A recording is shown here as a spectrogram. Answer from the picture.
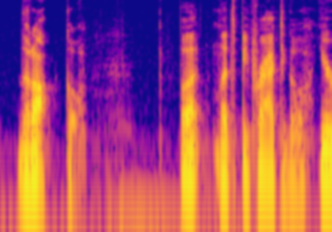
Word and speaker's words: D'Rocco: And say the rock, please, not drock. Ideally, you'd trill the r a little bit and say the rock.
